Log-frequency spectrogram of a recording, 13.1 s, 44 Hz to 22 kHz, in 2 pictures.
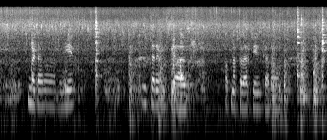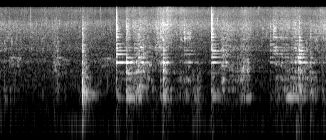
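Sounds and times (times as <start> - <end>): food sizzling: 0.0 - 13.0
metal spatula scraping pot: 1.9 - 4.3, 5.4 - 13.0.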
